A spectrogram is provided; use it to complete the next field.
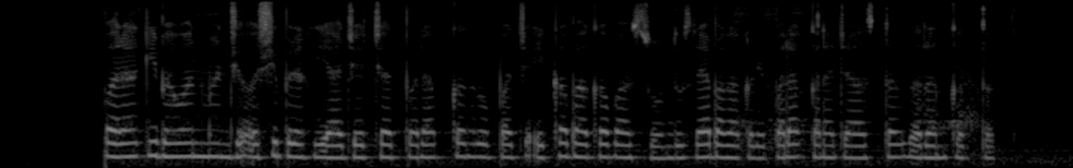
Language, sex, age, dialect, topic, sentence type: Marathi, female, 18-24, Southern Konkan, agriculture, statement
